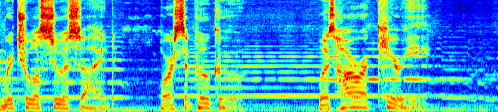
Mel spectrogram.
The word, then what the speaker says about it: harakiri: suicide or seppuku was harakiri was often mispronounced as Harry Carey it means to impale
